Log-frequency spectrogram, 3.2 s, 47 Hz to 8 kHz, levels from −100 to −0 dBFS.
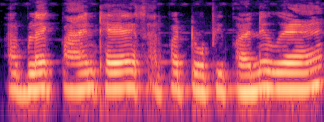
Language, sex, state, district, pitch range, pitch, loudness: Hindi, female, Punjab, Kapurthala, 180-195 Hz, 190 Hz, -16 LUFS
